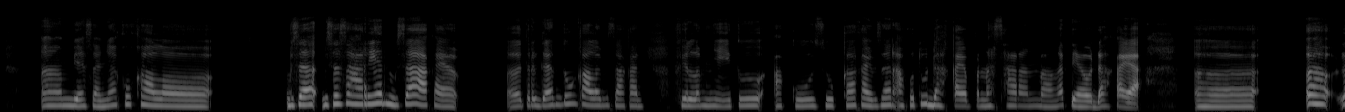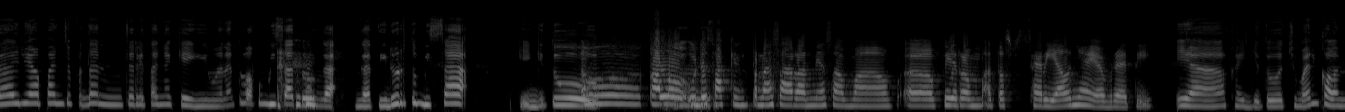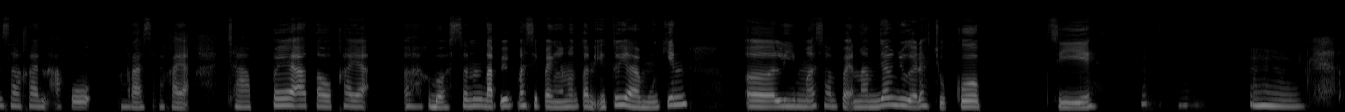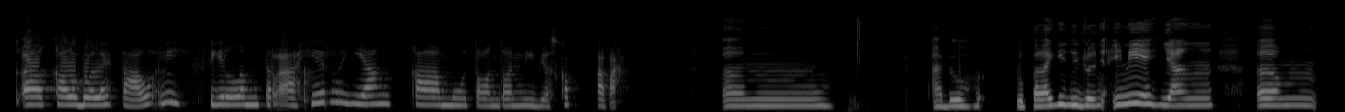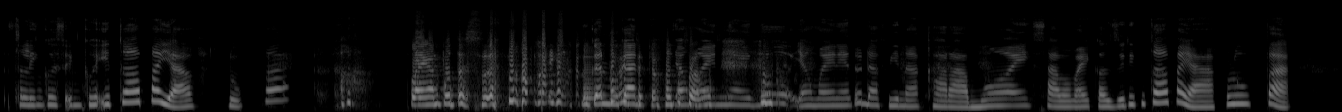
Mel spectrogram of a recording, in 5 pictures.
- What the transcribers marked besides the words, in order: tapping; chuckle; background speech; drawn out: "Mmm"; tsk; chuckle; laugh; unintelligible speech
- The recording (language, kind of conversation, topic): Indonesian, podcast, Kamu lebih suka menonton di bioskop atau di rumah, dan kenapa?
